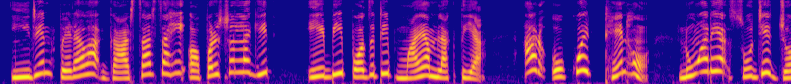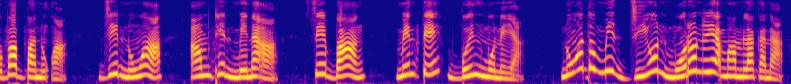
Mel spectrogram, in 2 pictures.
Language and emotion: Santali, angry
